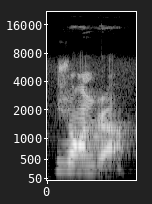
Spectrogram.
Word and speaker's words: genre: pronouncing it wrong because the correct pronunciation the word is somewhat very different from how it is read um we pronounce it as genre genre so um all right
